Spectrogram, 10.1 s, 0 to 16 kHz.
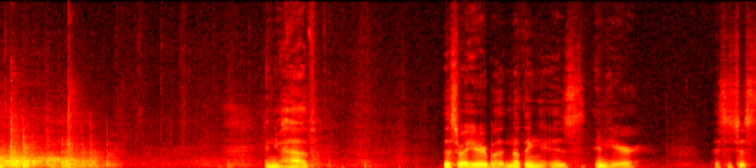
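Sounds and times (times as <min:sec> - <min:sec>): sharp wooden knocks: 0:00.0 - 0:01.6
wooden door scraping open: 0:00.0 - 0:01.7.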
